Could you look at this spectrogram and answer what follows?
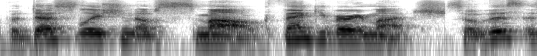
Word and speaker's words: Smaug: Can I just start by saying that I hate it when people pronounce it Smaug? That's not how it's pronounced. It's not Smaug, it's not Smaug, it's Smaug. The Desolation of Smaug.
